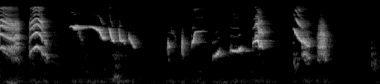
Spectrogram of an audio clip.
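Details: ['Orange-headed thrush delivering its ngeplong song, used to prompt other birds. Steady stream of high notes: harsh buzzy chirps, a long descending whistle, short mid-pitched slurs and sharp squeaks, with barely any gaps.']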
